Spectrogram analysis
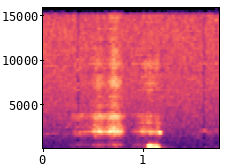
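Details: Noisy breathing from a person with a cold for a few days who is exhausted: one brief whistling, snuffly breath ending in a short snort-like burst.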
